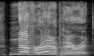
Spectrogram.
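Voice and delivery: loud, high flat refusal to yield; retold emphatic rebuke; indignant. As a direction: imitate a dad's outraged comeback. Dad insists on his rule.

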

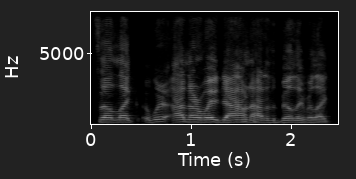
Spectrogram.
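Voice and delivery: ordinary delivery

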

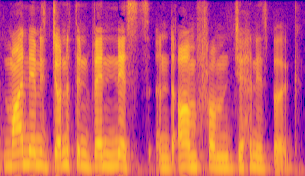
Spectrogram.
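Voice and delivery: South African accent with clipped vowels. Shown as a demonstration. Host correcting guest's attempt, clipped South African accent. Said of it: "get your vowels a little more clipped".

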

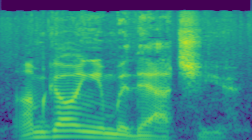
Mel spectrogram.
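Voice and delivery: defiant. A narrator's reading. Defiant declaration.

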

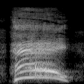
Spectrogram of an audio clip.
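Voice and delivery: high, loud imitated shout; panicked yell. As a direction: yell out as if threatened. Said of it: "Like he's yelling out".

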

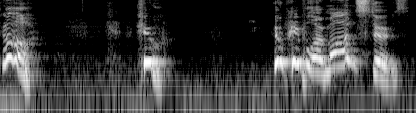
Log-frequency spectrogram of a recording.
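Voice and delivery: high, halting gasped-out accusation; comic high-pitched shock; appalled Iggy. Acted. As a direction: wail in hammed-up horror with long pauses. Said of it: "He's just like".

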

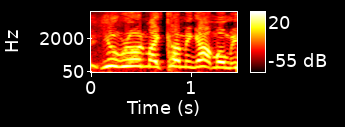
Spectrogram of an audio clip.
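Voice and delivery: high, loud wounded complaint; mock indignant yell. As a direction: whine loudly that the moment was ruined. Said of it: "And he's like".

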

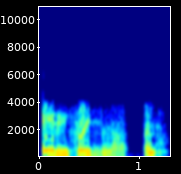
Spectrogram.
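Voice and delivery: broken-up phone line; clipped words over weak signal; choppy cut off endings. Real, not acted. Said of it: "we're losing you about every third word".

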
